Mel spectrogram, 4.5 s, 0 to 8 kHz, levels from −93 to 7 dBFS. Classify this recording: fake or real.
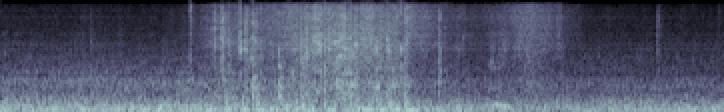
fake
